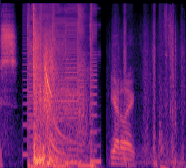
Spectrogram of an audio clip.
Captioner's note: gun shot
